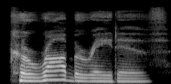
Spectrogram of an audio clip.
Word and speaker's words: corroborative: Corroborative. Now, read the syllables of British pronunciation shown on the screen naturally. K, rob, ray. Tiv, corroborative. K, rob, ray. Tiv, corroborative. Stress ra and keep tiv light.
